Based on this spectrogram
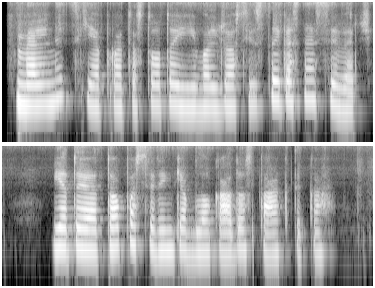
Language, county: Lithuanian, Šiauliai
